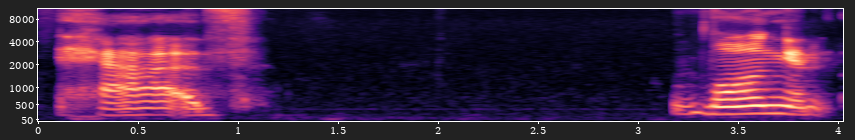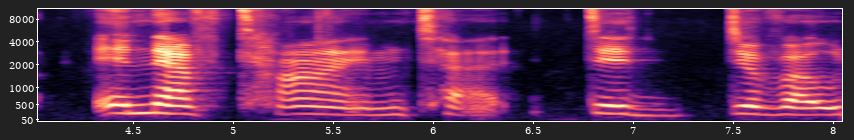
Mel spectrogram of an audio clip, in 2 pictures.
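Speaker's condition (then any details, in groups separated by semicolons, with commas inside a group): Friedreich's ataxia; diagnosed at 17, progressive, full-time wheelchair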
